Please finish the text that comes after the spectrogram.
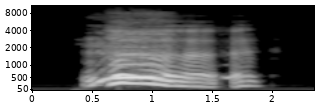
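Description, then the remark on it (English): A loud voice lets out a long, dramatic voiced gasp that rises and falls, then a second short gasp, imitating a shocked group gasping. “Everybody gasps.”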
